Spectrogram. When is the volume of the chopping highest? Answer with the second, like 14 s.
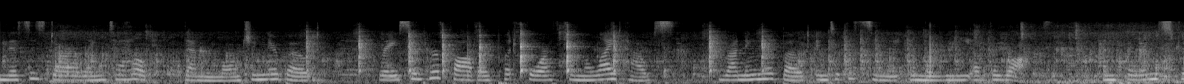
6 s.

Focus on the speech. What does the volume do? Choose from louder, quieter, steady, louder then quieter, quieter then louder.
steady.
